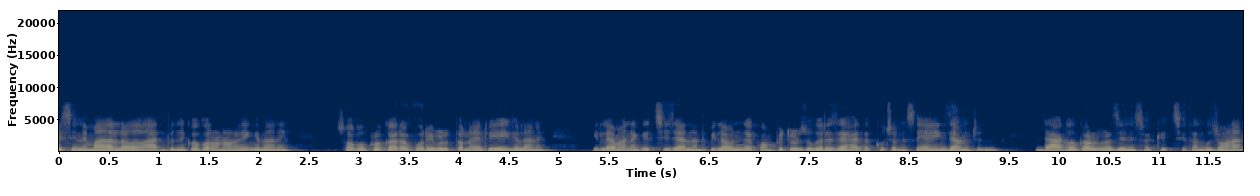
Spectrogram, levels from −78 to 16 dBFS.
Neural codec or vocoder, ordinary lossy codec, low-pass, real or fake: codec, 16 kHz, 1 kbps, X-Codec, HuBERT features, trained on LibriSpeech; none; none; fake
